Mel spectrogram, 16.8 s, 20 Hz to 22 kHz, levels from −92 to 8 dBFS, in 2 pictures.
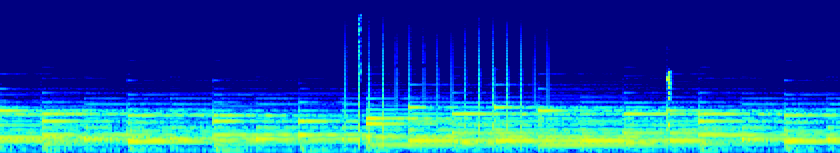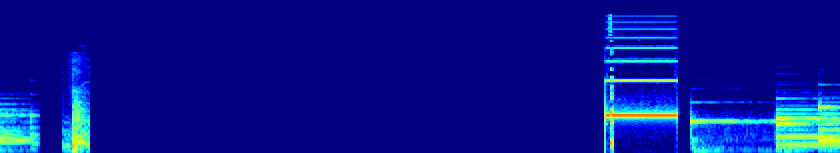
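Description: From 3.46 to 5.49 s there's a train of clicks, roughly fifteen evenly spaced ticks at about 7.3 per second, peaking around 10 dB above the sound. That steady pulse is most likely interference from nearby gear or a faulty connection or power supply. Right inside it, at 3.57 to 3.62 s, comes the first hit of damaged data in the compressed stream. The decoder chokes on corrupted frames, loses sync and hunts for the next header. The same thing recurs at 6.65 to 6.71 s and 14.51 to 14.53 s.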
